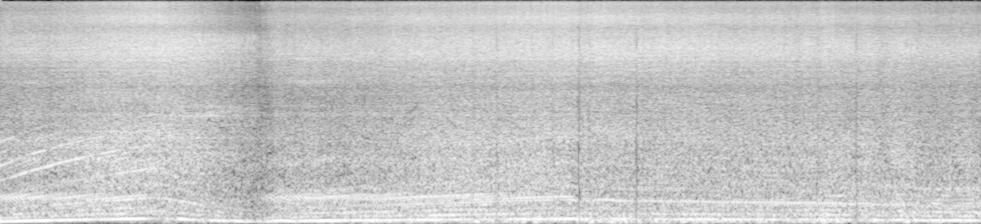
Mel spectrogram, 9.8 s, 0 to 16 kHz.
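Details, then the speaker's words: 77-year-old Willys Jeep, owner-built, first drive, pulling away in first into second: strong clean pull from low revs, engine note climbing evenly with no misses or knocks; engine really healthy, though second and third synchros aren't behaving correctly. "quite something hey it just leaps off it's incredible so yeah it's really healthy jumping there first into second"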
